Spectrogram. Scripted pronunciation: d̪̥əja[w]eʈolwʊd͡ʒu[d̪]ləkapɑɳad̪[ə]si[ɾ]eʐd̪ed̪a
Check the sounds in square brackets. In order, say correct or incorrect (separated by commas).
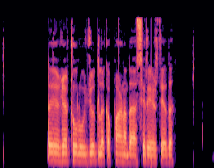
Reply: incorrect, correct, incorrect, correct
